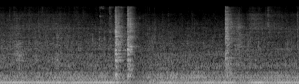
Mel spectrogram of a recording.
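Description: Two short metallic clatters of a utensil against a pan while pomfret fish is flipped in a spicy curry, the first knock doubled and the second lighter, under a steady low kitchen hum.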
